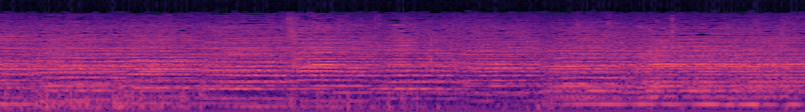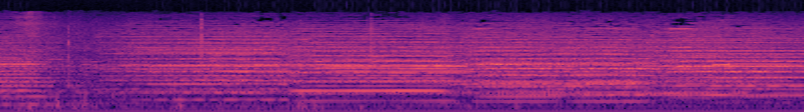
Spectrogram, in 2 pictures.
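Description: Children's string orchestra of violins and cellos playing a piece together: held bowed notes over a lower cello line, which thins out about halfway through.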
